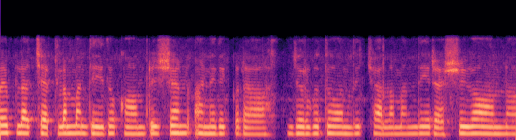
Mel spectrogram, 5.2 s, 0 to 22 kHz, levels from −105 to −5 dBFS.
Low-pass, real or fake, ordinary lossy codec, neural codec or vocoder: 7.2 kHz; fake; Opus, 16 kbps; codec, 16 kHz, 8 kbps, FunCodec, trained on Chinese and English, 25 frames a second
